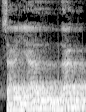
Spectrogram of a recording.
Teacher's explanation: Sayal za bertasydid tekan dan alirkan suaranya ya. Makhrajnya di ujung lidah menyentuh ujung gigi seri atas ya, dan biarkan mengalir, jangan sampai terputus suaranya.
